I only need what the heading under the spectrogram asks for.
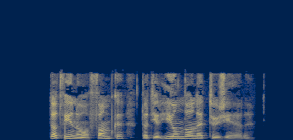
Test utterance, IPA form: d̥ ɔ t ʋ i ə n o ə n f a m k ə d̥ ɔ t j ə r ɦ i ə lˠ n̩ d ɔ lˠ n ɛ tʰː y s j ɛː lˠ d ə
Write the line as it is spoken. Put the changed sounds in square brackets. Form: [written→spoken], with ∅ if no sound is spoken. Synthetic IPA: d̥ ɔ t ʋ i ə n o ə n f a m k ə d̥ ɔ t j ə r ɦ i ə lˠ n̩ d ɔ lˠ n ɛ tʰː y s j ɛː [lˠ→∅] d ə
